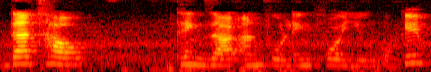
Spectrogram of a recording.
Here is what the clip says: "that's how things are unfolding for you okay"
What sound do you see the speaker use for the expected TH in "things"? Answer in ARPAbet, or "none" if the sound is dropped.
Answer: T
